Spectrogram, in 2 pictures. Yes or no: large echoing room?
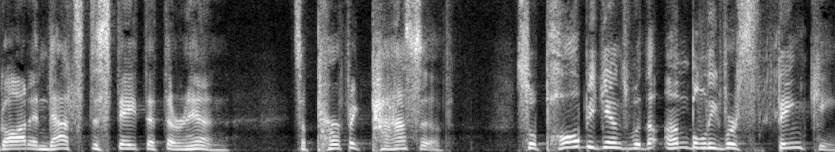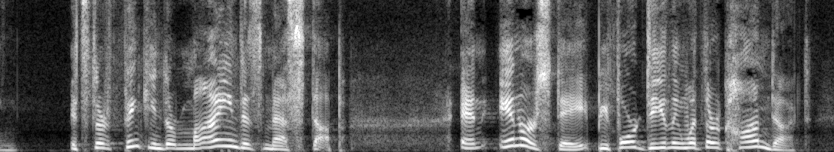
yes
